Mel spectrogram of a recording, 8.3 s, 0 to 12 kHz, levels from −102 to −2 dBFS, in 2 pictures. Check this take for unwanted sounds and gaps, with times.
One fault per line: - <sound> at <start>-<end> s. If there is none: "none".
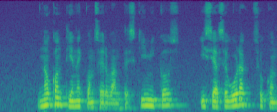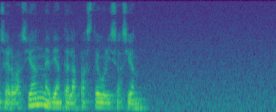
none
